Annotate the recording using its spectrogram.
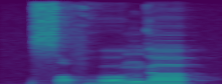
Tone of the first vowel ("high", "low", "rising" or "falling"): low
